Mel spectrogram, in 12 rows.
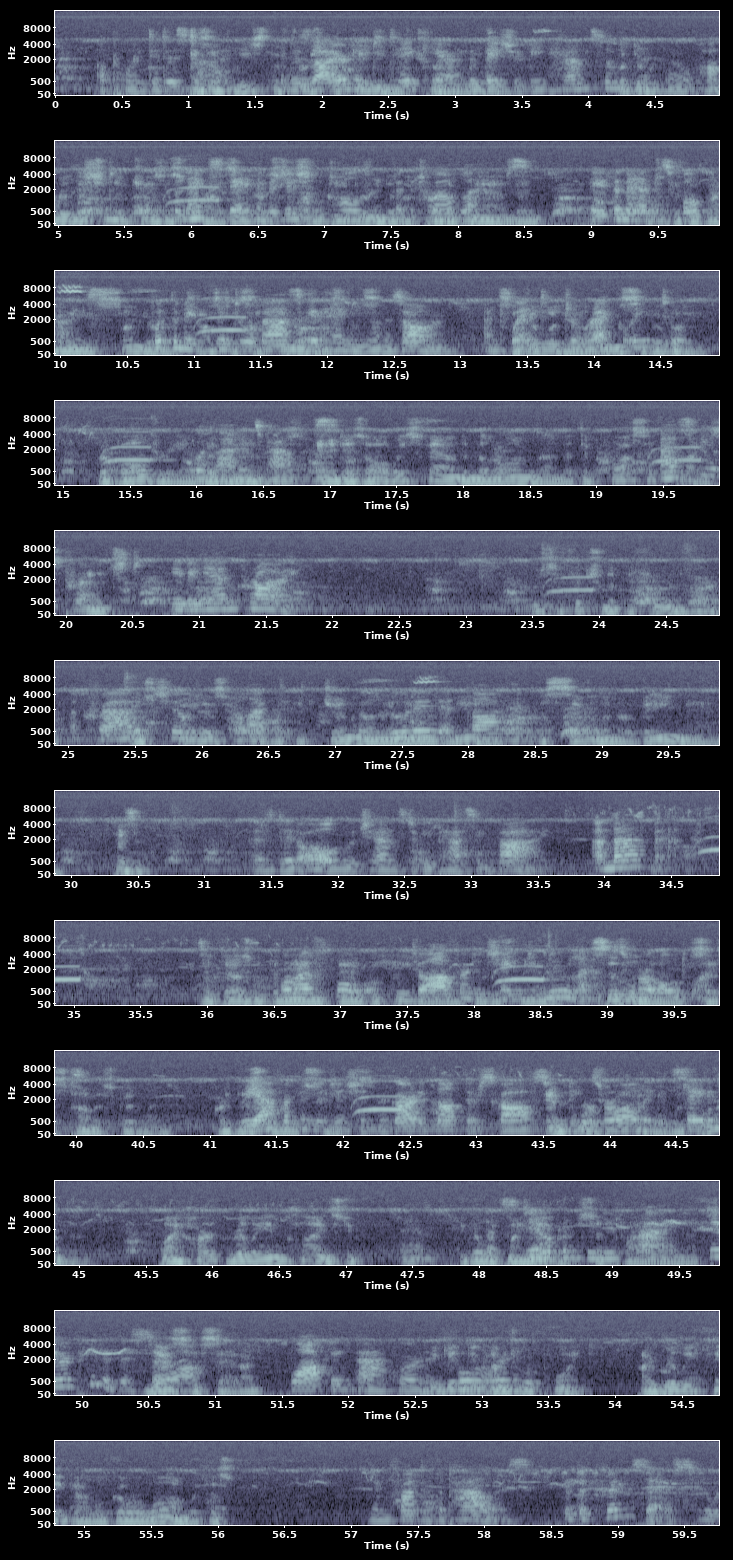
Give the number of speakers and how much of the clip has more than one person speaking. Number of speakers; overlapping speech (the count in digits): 2, about 47%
